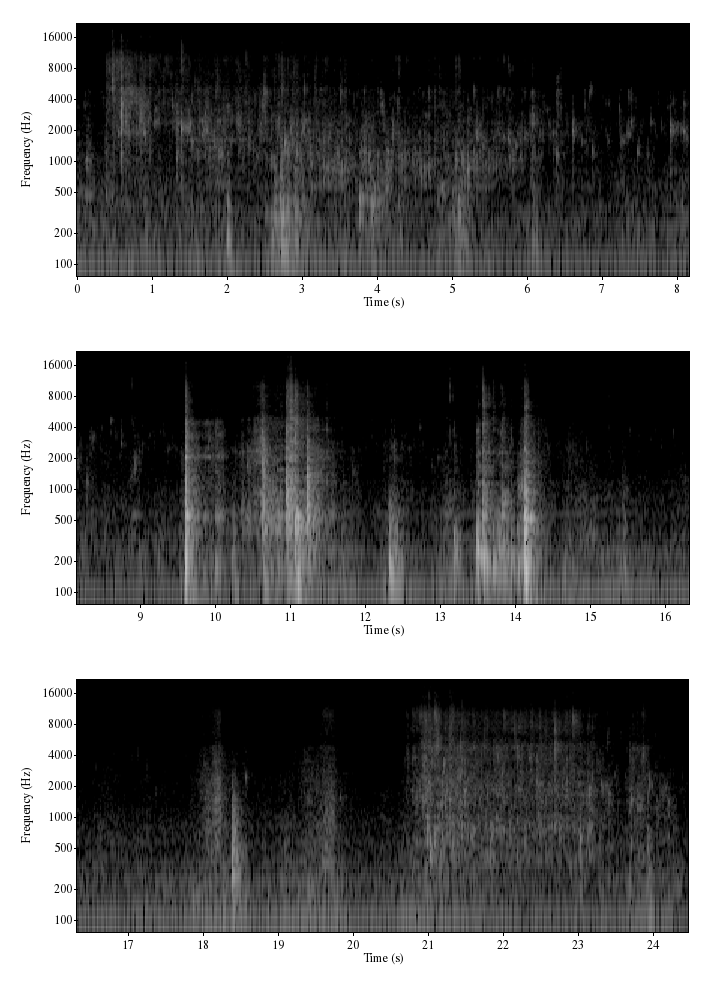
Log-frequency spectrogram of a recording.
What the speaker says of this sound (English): I still have another small pot to drain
